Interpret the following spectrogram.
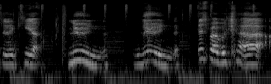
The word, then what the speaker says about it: lune: So, if I erase here as well, in the vowel strategy, we have e French lune. Lune, which is rounded position.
